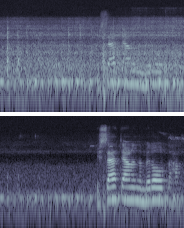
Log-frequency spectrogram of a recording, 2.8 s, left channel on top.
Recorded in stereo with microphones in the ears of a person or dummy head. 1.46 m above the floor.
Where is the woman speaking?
30° right (ahead or behind), 0.6 m; by 2.7 s 35° right (ahead or behind), 1.8 m.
